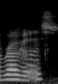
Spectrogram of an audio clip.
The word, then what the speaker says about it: Reavis: As I say their name wrong, is it Reavis? Did I say it right? Yeah, Reavis. Reavis.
